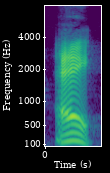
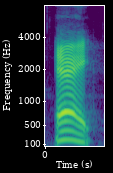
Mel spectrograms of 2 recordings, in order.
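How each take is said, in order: First: The voice sounds rough, twangy and metallic. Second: The voice sounds smooth and free of roughness. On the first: "a lot of metal" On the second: "Very smooth"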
